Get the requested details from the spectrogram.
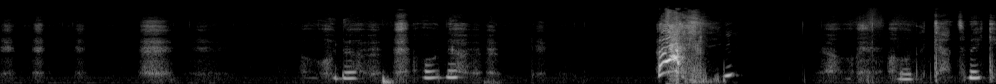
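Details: Staged hiding scenario with mostly natural, minimally induced sneezing: soft held-back sneezes and quiet catching breaths, then one loud full sneeze and further muffled sneezes; sneezing fit from an allergy attack.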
